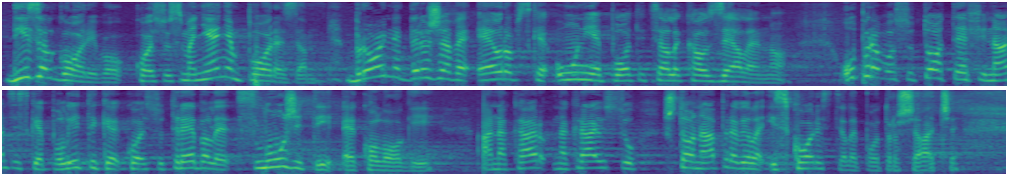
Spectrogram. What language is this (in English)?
Croatian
